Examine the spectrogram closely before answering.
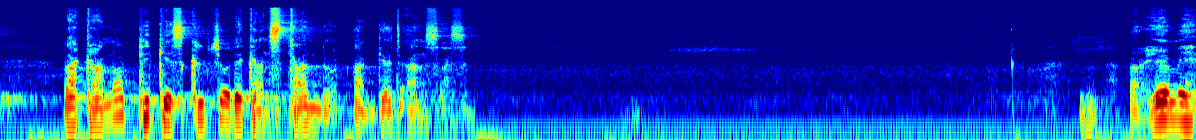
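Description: A middle-aged man speaks with animation through a microphone in a large room.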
